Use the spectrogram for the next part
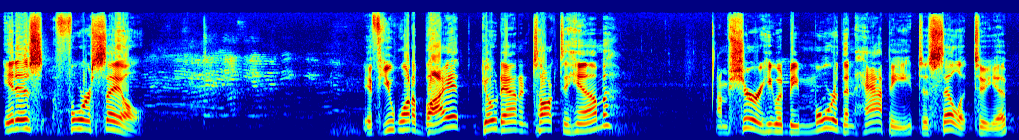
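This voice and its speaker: A man's voice: high voice, animated, a little slow, pauses often, fairly bright tone. An American man working as a motorsport commentator, calling dirt track racing in fluent announcer patter full of racing slang. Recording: noisy outdoor racetrack, engine roar behind.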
